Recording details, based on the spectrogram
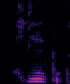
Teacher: ударение падает на первый слог, яғни екпін бірінші дыбысқа түседі.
